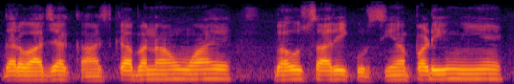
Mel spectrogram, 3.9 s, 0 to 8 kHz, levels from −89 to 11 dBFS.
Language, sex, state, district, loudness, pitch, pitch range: Hindi, male, Uttar Pradesh, Lalitpur, -15 LUFS, 120 Hz, 115-130 Hz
